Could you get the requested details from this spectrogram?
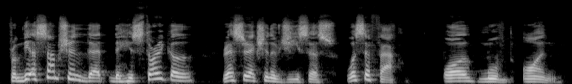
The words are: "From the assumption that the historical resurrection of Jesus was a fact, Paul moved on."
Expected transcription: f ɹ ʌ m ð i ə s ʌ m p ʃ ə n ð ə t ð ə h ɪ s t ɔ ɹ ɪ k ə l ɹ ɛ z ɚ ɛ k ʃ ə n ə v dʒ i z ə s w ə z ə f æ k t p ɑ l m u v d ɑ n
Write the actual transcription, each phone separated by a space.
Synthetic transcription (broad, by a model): f ɹ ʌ m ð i ə s ʌ m p ʃ ə n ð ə t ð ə h ɪ s t ɔ ɹ ɪ k ə l ɹ ɛ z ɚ ɛ k ʃ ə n ə v dʒ i s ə s w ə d ə f æ k t p ɑ l m u v d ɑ n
